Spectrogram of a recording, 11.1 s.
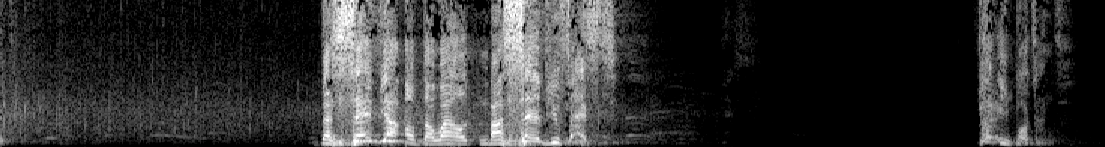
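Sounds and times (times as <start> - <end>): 
audience clapping: 0.0 - 6.0
speech: 3.2 - 6.2.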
